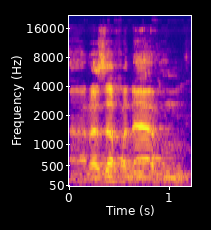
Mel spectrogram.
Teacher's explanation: ہا کا مخرج گلے کے آخر سے، اور میم کا مخرج دونوں ہونٹوں کا خشکی والا حصہ · کھڑا زبر ہے نون کے اوپر تو آپ نے اس کو ایک الف کے مقدار کے برابر کھینچنا ہے۔ کھڑا زبر جو ہے الف مدہ کا قائم مقام ہوتا ہے، اور ہا کا مخرج جو ہے گلے کے آخر سے ہے، اور میم کا مخرج جو ہے دونوں ہونٹوں کا خشکی والا حصہ، اور یہاں جو ہے ہم پیش میں آپ نے ہونٹ گول کرنے ہیں۔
